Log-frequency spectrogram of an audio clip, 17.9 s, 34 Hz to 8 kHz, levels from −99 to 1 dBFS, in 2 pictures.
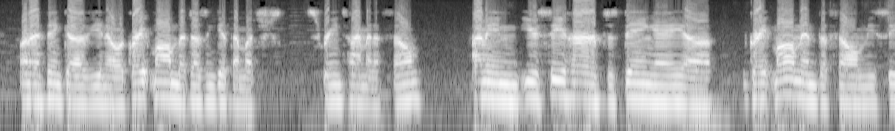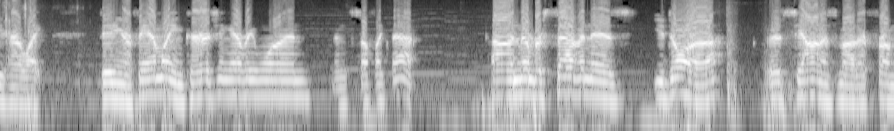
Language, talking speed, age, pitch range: English, 185 wpm, 20-39, 110-130 Hz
